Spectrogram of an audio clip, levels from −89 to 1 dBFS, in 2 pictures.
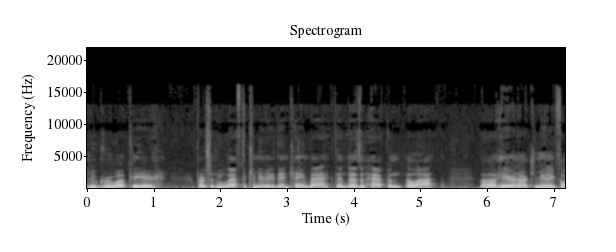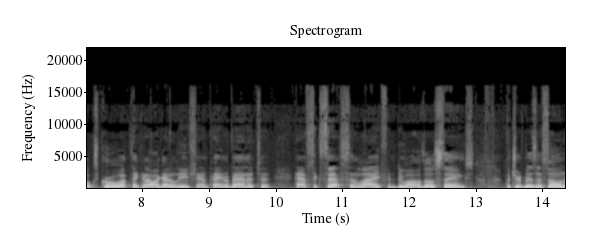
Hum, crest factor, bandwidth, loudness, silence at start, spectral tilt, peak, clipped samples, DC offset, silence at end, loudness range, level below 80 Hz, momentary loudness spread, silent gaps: none; 12 dB; 16.5 kHz; -21 LUFS; 0 s; -7 dB/octave; -10 dBFS; under 0.1%; under 0.1%; 0 s; 2 LU; -44 dBFS; 7 LU; none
